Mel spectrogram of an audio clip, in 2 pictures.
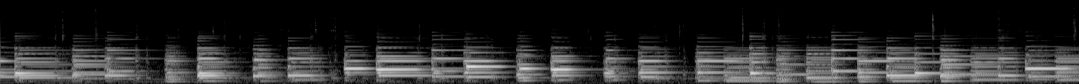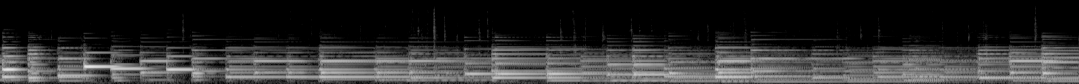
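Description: Background piano music: a steady run of struck notes, growing fuller and more sustained after about seven seconds.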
